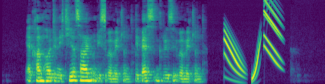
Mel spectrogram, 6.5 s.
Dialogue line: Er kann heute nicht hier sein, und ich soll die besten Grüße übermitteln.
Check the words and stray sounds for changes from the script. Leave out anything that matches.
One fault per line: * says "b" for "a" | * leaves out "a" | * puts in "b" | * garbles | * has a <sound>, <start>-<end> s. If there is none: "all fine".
* says "übermitteln" for "soll"
* has a chirp, 4.5-5.7 s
